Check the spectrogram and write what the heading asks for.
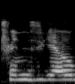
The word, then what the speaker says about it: Trinseo: And just the global scale of the new company, pronounced Trinseo, by the way.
